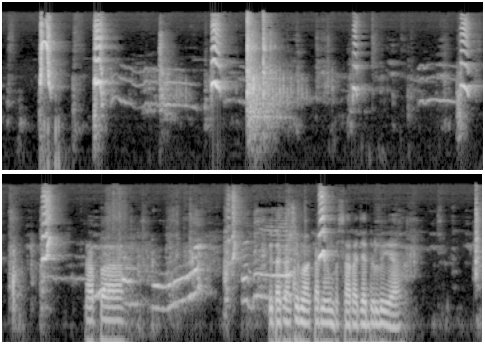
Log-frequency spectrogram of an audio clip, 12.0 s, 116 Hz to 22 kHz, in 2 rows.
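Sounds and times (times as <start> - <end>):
kittens mewing: 1.1 - 4.2, 5.0 - 10.3.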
